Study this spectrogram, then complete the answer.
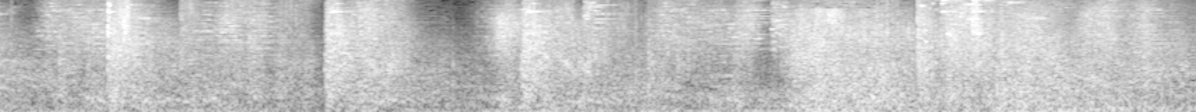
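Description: Fiery magic blasts roar and crackle.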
